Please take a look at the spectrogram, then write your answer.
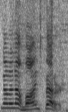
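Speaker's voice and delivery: very high, loud mock bickering; competitive protest. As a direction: outdo your rival in an excited squeal. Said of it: "it was basically competing".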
